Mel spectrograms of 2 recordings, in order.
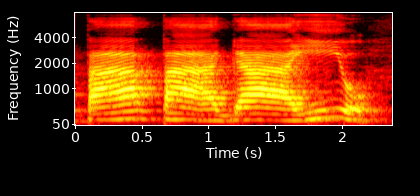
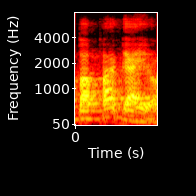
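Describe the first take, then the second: First: Papagaio very slow and loud, each syllable drawn out; loud, stretched syllables in Papagaio; syllables separated. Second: Said in the usual way. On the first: Shown as a demonstration. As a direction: punch out pa, pa, ga, i, o in Papagaio. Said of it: "Olha lá, separei". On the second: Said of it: "o tal do papagaio".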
